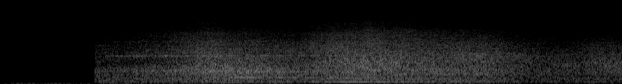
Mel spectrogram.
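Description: Traffic rolls past steadily on a busy road outdoors.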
